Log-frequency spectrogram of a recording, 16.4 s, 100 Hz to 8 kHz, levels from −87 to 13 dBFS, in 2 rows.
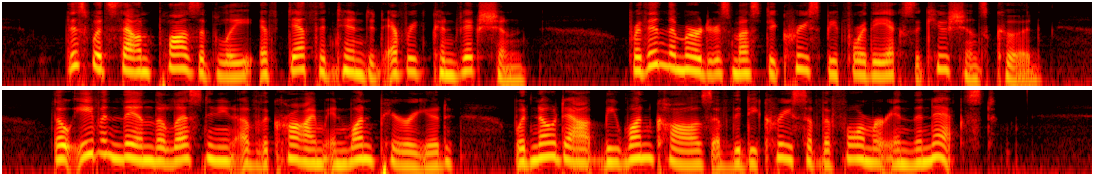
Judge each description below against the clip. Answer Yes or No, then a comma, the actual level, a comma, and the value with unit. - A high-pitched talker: Yes, high, 200 Hz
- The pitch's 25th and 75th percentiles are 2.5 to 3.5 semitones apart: No, average, 4.3 semitones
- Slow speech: No, average, 165 wpm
